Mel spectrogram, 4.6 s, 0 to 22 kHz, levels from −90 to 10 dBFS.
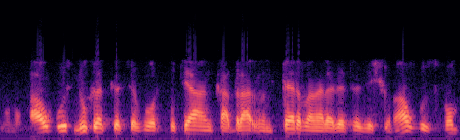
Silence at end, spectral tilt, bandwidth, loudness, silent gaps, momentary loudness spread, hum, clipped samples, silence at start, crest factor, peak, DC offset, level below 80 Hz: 0.05 s; -7.5 dB/octave; 3.9 kHz; -14 LUFS; none; 6 LU; none; under 0.1%; 0.05 s; 14 dB; 0 dBFS; under 0.1%; -58 dBFS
